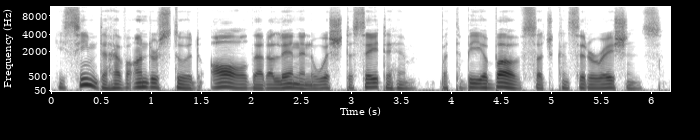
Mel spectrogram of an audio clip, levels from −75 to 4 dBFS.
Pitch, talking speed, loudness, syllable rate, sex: 110 Hz, 185 wpm, -19 LUFS, 5.2 syllables/s, male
